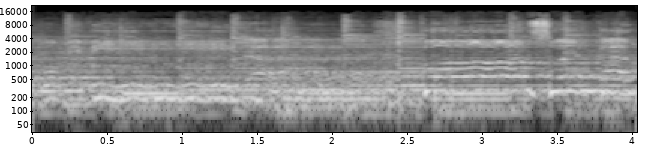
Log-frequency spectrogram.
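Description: Live Argentine folk music from a small band: plucked guitar with a wavering sustained melody line over it and regular percussive beats.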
